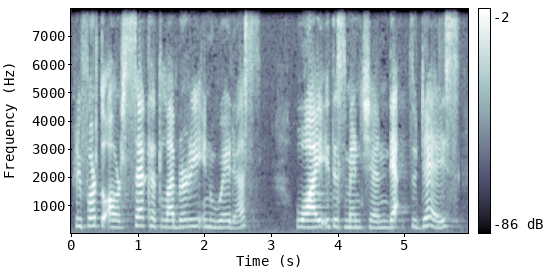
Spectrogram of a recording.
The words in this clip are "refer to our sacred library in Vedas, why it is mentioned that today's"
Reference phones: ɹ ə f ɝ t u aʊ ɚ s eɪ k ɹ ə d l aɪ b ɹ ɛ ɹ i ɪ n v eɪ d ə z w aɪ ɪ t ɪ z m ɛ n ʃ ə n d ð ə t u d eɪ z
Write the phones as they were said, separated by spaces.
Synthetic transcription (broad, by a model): ɹ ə f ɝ t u aʊ ɚ s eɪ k ə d l aɪ b ɹ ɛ ɹ i ɪ n w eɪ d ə s w aɪ ɪ t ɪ s m ɛ n ʃ ə n d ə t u d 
